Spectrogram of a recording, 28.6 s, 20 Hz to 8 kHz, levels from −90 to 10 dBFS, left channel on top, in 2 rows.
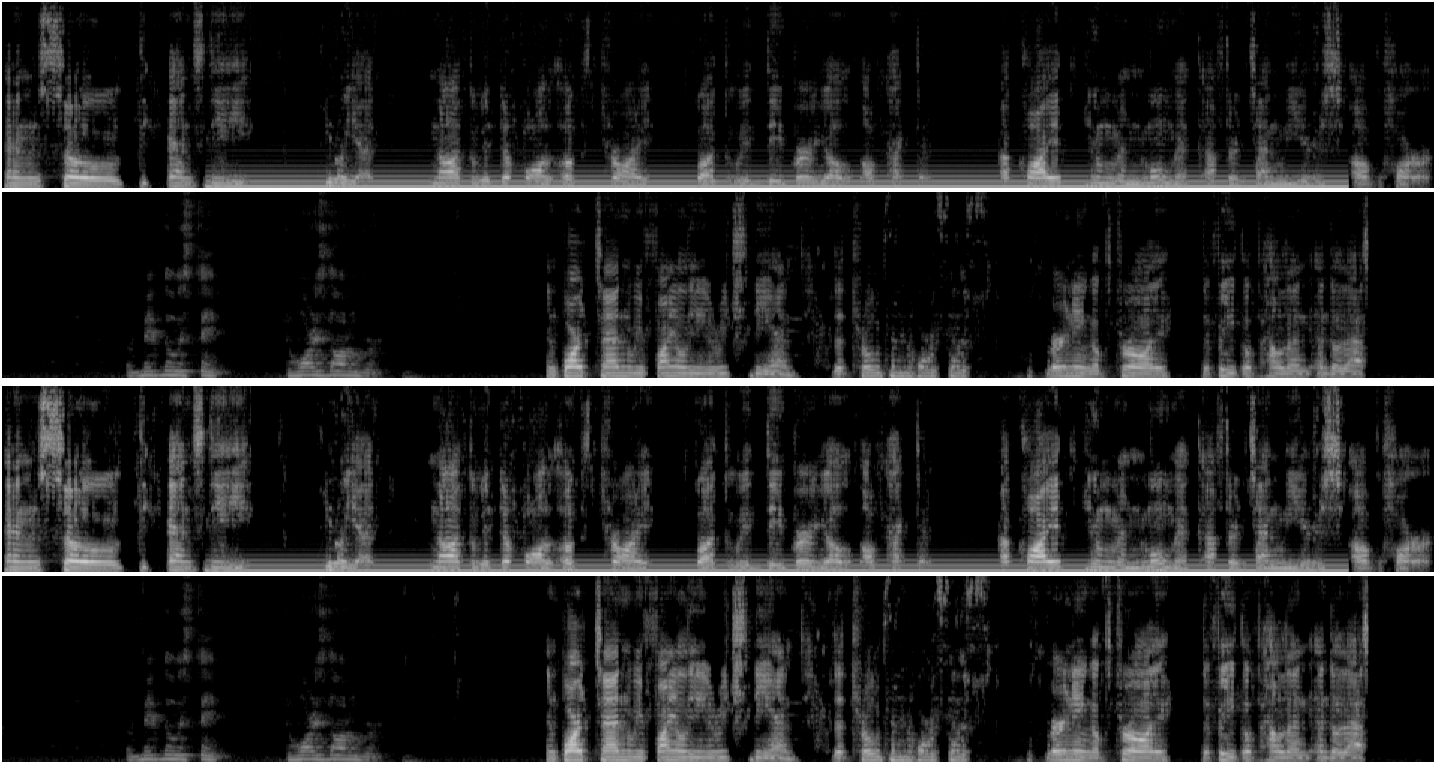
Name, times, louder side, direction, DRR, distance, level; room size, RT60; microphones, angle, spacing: voice 1, 0.0-2.5 3.2-3.7 4.2-5.8 6.1-6.5 6.9-9.3 10.0-14.3 19.8-22.2 22.6-24.0 24.8-26.0 26.3-28.0, right 3 dB, 80° right, 2.1 m, -28 dB
sound 1, 2.0-13.5, left 4 dB, 45° left, 0.4 m, -33 dB
voice 2, 15.5-16.6 17.2-18.1, equal, 10° left, 8.0 m, -44 dB
head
